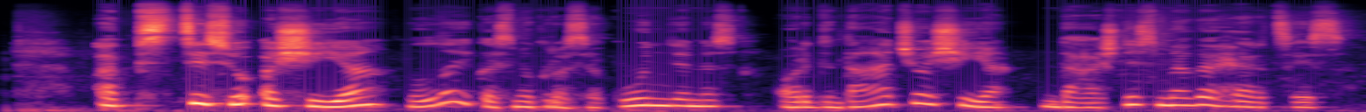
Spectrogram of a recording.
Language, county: Lithuanian, Kaunas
